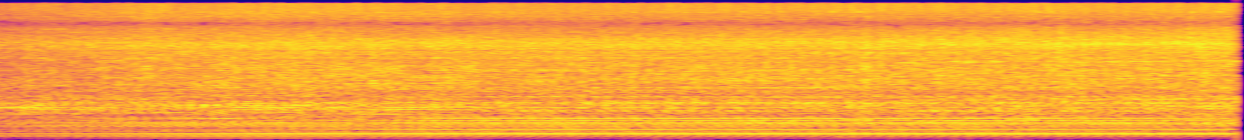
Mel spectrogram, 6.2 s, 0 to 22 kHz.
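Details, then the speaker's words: Onan DJC diesel generator, warmed up, on a load bank at a little over 7 kW: steady even drone with constant low hum, no surging or hunting; running healthy under load. "DJB is, the DJC is performing really well. You didn't hear any variation in the motor whatsoever."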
